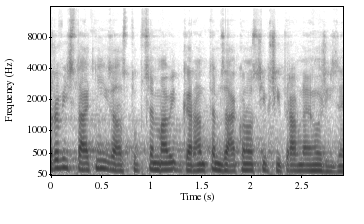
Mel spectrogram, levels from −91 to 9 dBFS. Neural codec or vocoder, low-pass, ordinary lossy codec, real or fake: vocoder, 44.1 kHz, 128 mel bands every 256 samples, BigVGAN v2; 14.4 kHz; Opus, 32 kbps; fake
